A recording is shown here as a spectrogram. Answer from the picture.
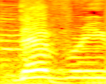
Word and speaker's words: debris: Debris, very good.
